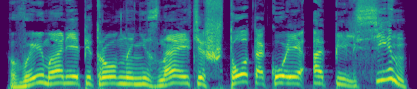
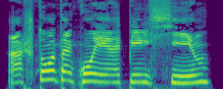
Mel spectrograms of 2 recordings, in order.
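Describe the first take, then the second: First: High, outraged mock fury; fierce growl. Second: High, slow squeak of a mock fiancée; squeaky voice. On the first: Suitor confronts clueless Maria Petrovna, fiercely. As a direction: demand it in theatrical indignation. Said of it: "свирепо зарычал Клинков". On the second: Gromov as clueless beloved questions suitor, squeaking. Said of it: "снова пропищал Громов". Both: A narrator's reading.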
